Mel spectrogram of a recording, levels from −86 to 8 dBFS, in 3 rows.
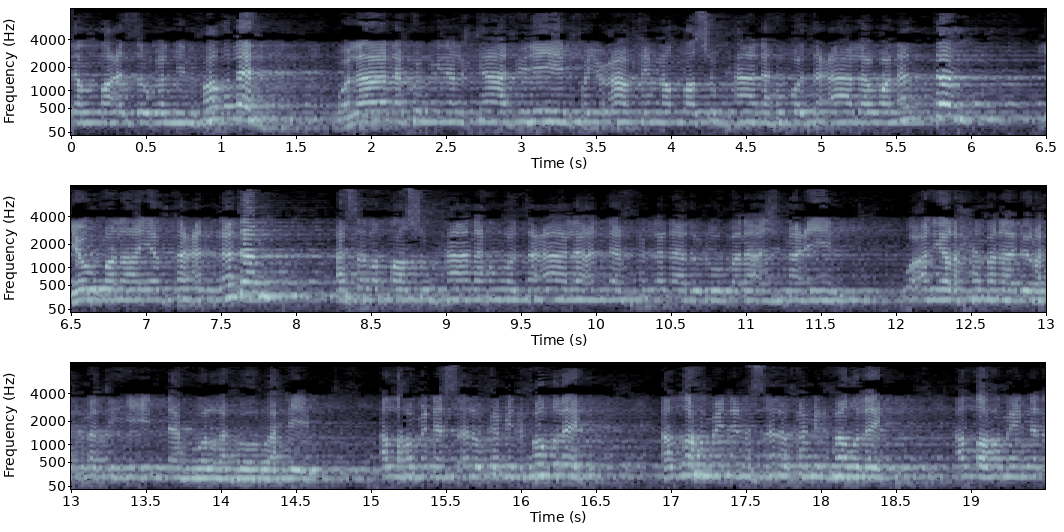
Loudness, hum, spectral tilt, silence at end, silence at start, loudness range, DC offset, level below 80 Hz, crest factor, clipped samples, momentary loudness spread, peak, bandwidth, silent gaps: -21 LUFS; none; -6 dB/octave; 0 s; 0 s; 4 LU; under 0.1%; -54 dBFS; 20 dB; under 0.1%; 9 LU; -2 dBFS; 7.8 kHz; none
